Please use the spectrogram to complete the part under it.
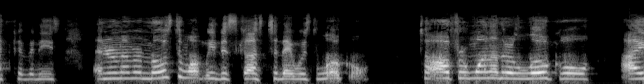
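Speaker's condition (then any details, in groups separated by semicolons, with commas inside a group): Spastic quadriplegic cerebral palsy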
